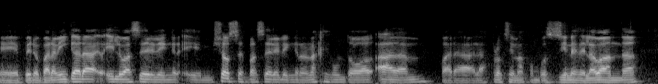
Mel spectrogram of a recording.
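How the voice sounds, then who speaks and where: With an Argentine accent, the speaker races along at a very fast pace with hardly any pauses and fairly even intonation. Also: man, fairly low pitch for a man. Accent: Argentine Spanish (Rioplatense). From Argentina. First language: Spanish. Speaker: music blogger, interviewer. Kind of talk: interview. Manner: hesitant, many fillers.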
